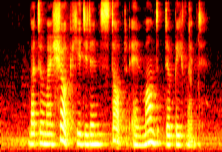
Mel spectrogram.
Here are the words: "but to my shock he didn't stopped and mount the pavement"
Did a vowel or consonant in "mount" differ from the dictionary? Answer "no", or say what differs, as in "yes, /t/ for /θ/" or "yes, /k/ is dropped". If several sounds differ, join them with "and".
no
